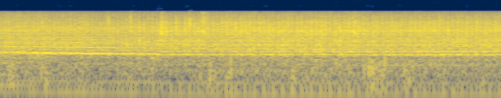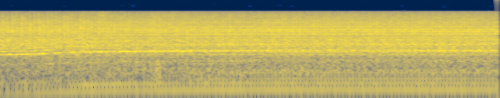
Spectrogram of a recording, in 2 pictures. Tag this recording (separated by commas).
Vehicle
